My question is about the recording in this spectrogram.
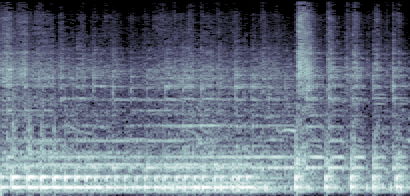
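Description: Lion dance percussion band playing: a fast, even run of strokes on the big lion drum with cymbals, breaking into loud cymbal clashes about three seconds in.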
